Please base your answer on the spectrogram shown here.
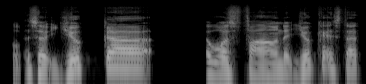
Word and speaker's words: Yukka: there's a Finnish name, how you pronounce it, Yukka. But we say Yukka. Yukka in German.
